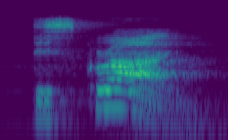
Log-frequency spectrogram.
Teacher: The first syllable is unstressed and the second syllable is stressed. Describe. You put a stress on the second syllable. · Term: iam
